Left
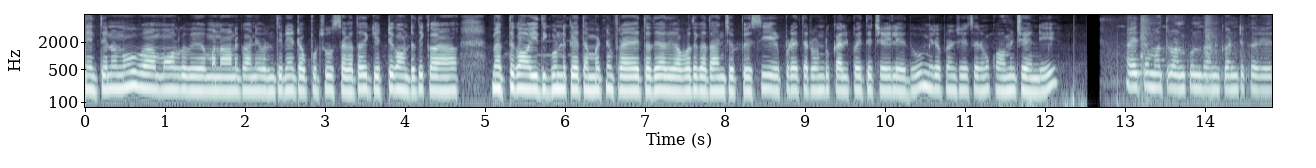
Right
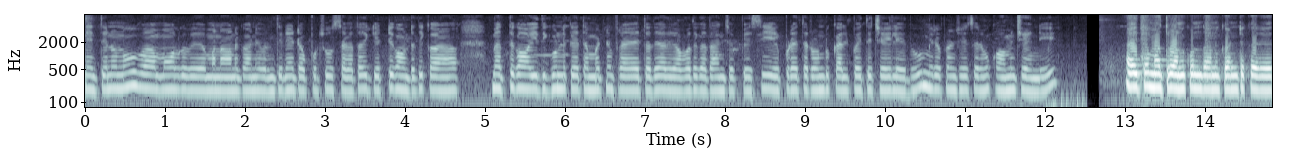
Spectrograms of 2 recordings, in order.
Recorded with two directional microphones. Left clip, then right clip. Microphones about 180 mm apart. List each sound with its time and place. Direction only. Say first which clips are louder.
0.0 s speech: left 8 dB; 30° left (ahead or behind)
8.6 s a woman's voice: left 7 dB; 20° left (ahead or behind)
13.0 s a woman's voice: right 7 dB; 30° right (ahead or behind)
13.7 s speech: right 6 dB; 10° right (ahead or behind)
